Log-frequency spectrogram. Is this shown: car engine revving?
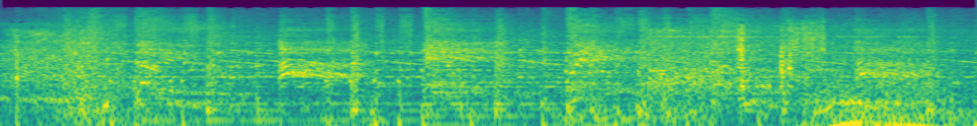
yes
